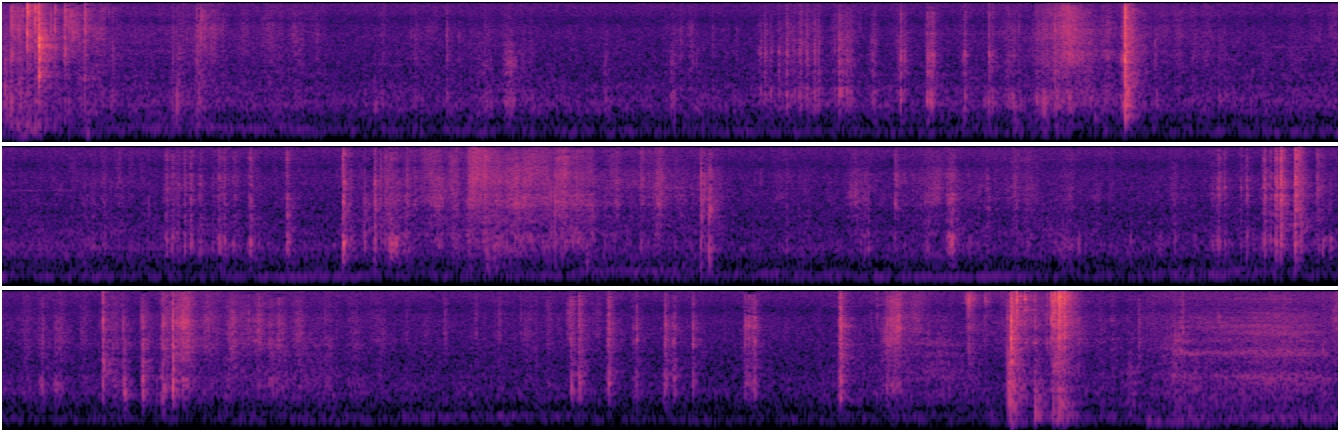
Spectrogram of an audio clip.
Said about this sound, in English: So all you've got to do now is cut that out following the embossed lines.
